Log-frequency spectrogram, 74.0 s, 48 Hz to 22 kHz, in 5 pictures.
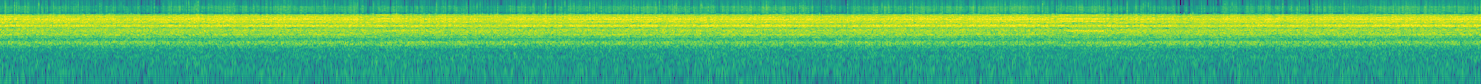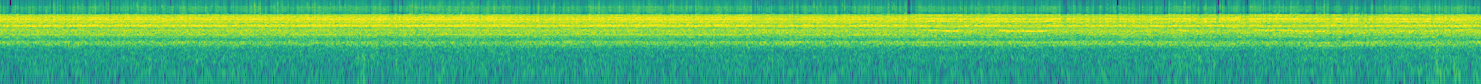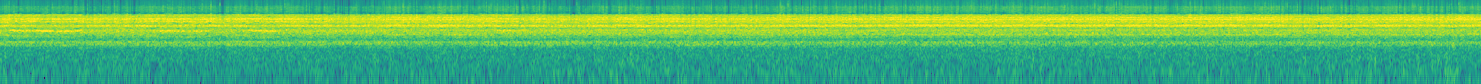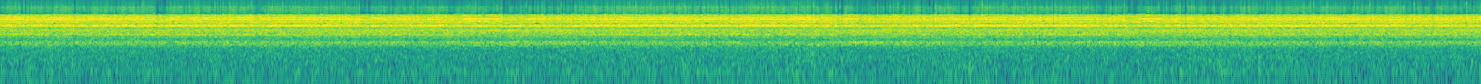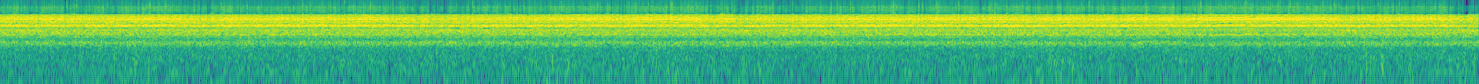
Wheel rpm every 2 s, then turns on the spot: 230, 230, 230, 230, 230, 230, 230, 240, 240, 230, 230, 230, 220, 210, 210, 220, 230, 230, 230, 240, 230, 230, 230, 230, 230, 230, 230, 230, 230, 230, 230, 230, 230, 230, 230, 230, 230.
none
